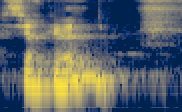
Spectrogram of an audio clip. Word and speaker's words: Circle: Circle ? C'est comme Soch, tu sais. On va faire une petite vidéo d'ailleurs pour prononcer correctement. C'est circle, circle, circle. Ok. Donc en anglais. À l'anglaise, oui.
